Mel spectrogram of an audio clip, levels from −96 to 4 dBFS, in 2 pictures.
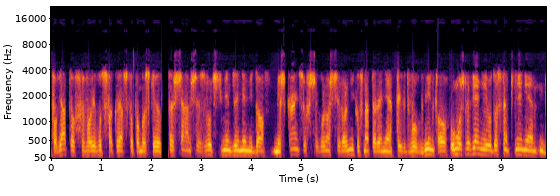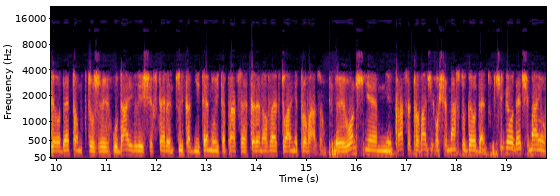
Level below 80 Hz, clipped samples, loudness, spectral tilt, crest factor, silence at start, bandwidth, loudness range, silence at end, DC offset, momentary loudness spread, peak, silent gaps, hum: -58 dBFS; under 0.1%; -14 LUFS; -6 dB/octave; 12 dB; 0 s; 6.6 kHz; 2 LU; 0 s; under 0.1%; 5 LU; -2 dBFS; none; none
